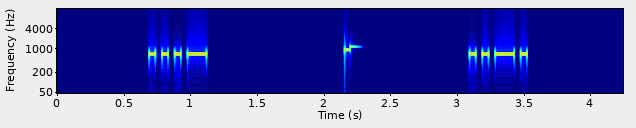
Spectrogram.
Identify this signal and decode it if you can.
Morse code, heard as a keyed tone, about 25 wpm, 700 Hz. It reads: V F
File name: Single-Letter-Number-25wpm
